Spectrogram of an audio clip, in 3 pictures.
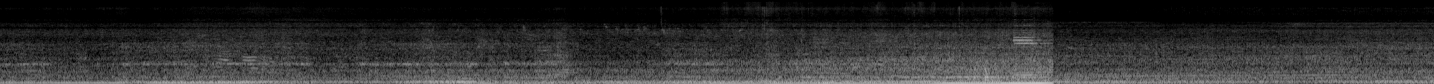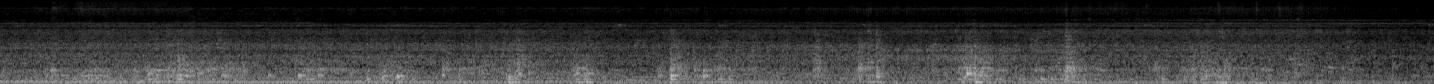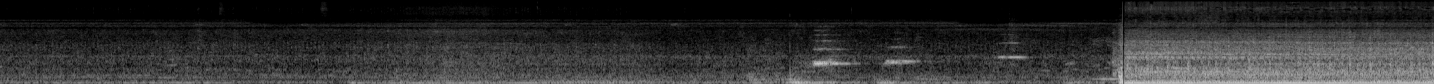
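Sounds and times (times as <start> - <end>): heavy diesel engine rumbling: 0.0 - 43.0
low engine rumble: 0.0 - 43.0
knocks and clanks: 14.8 - 26.9.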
